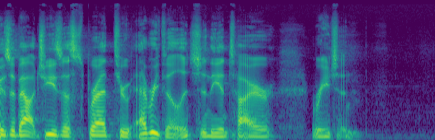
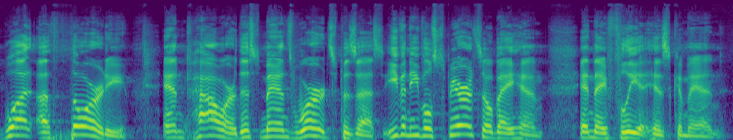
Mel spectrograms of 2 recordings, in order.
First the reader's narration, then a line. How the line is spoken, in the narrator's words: Amazed, the people exclaimed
